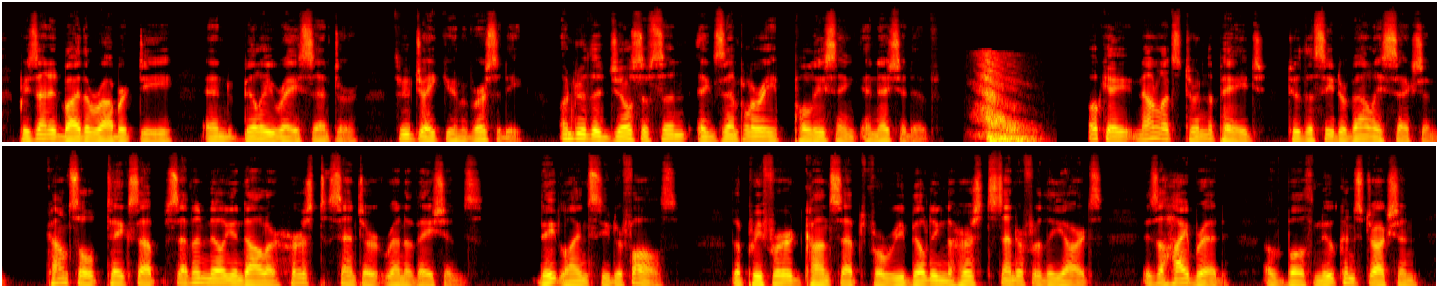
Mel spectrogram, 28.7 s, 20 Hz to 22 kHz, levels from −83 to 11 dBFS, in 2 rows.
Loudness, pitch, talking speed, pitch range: -20 LUFS, 105 Hz, 120 wpm, 95-115 Hz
